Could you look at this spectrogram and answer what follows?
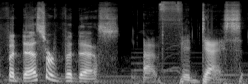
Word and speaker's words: Fides: what's your name uh my my name is fides uh I can spell that for you if You' like all right Fess or viess uh Fess f i d e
